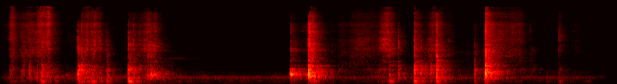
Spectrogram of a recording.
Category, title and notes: Sound effects > Objects / House appliances
PLASHndl-Samsung Galaxy Smartphone, MCU Jar, Twist Lid, Open, Close Nicholas Judy TDC
A jar twisting lid open and close.
jar, open, close, twist, Phone-recording, lid, foley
